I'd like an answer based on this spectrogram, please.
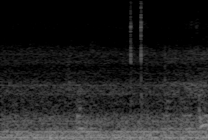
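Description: Faint steady low hum with two light clicks about two-thirds of the way through.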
